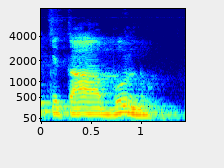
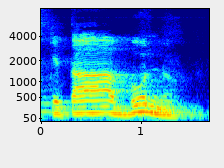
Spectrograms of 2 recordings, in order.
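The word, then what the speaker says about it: كتابٌ: If I pronounce the word and write down how I'm pronouncing, it is actually kitabun. So instead of writing noon, I'm writing two pesh or two dhammas, but the sound is kitabun.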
